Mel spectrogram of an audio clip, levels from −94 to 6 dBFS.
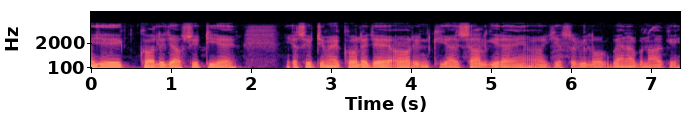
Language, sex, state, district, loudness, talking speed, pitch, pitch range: Hindi, male, Delhi, New Delhi, -17 LUFS, 185 wpm, 105 Hz, 100-110 Hz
